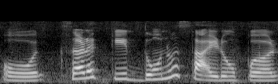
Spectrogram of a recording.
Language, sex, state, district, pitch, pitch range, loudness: Hindi, female, Punjab, Pathankot, 215 Hz, 185-255 Hz, -16 LUFS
